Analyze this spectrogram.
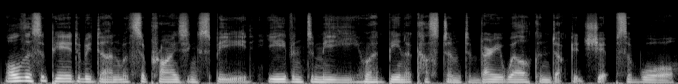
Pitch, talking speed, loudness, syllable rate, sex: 115 Hz, 205 wpm, -19 LUFS, 5.2 syllables/s, male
